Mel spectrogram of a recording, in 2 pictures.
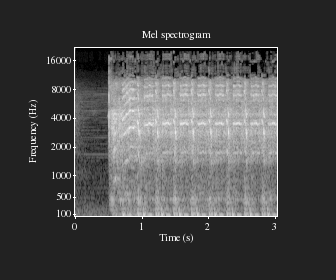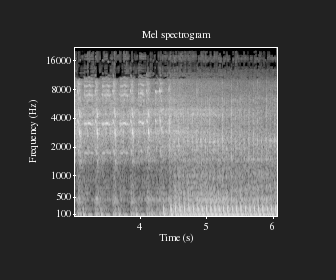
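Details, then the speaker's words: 2020 Husqvarna FC450 after an in-tank fuel pump replacement, air purged from the line: it fires instantly into a steady, even thumping idle with the fuel pump audible and no leaks. Starts and runs normally. "Got some air out of the line. Fires right up. There's no spraying coming out of the tank. Oh yeah, I hear that fuel pump. It's working, man."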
